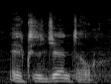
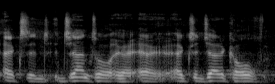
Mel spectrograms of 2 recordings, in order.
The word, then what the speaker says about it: exegetical: Exegetal. But I'll let him explain that later. As far as, and that was exegetical theology is the proper pronunciation, I believe.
